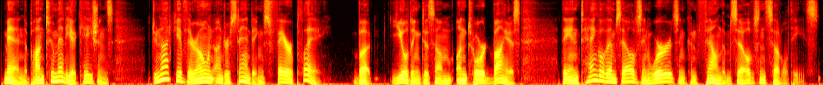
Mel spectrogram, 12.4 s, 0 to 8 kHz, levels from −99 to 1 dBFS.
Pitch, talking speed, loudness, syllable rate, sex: 105 Hz, 140 wpm, -20 LUFS, 4.6 syllables/s, male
